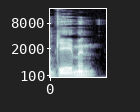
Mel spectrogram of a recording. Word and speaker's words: Gaiman: How would you say it, Dom? – Neil Diamond. – Apparently, it's Neil, apparently it's Neil Neil Gaiman.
